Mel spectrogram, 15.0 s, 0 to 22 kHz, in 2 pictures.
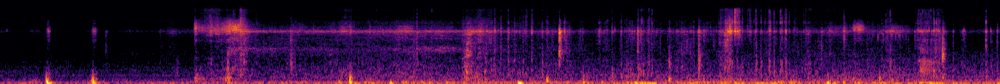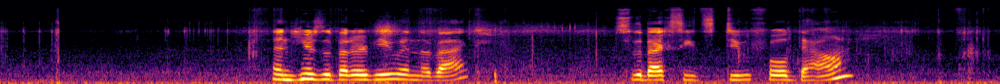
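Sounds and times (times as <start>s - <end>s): low rumble: 1.9s - 12.9s.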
